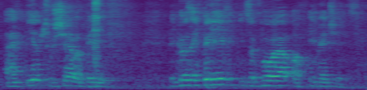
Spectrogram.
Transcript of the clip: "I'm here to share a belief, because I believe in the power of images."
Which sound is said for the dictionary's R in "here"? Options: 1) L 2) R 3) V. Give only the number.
1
